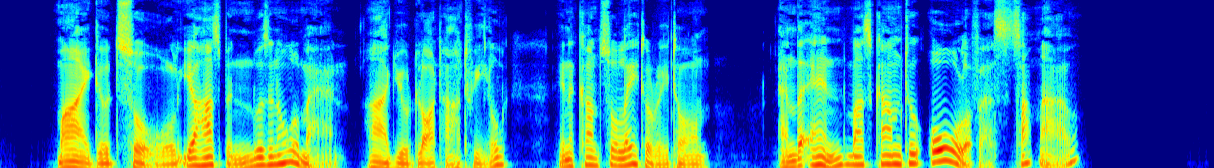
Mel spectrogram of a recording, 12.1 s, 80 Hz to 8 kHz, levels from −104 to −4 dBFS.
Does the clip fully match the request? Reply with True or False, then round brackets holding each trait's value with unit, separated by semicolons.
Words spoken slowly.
True (130 wpm)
